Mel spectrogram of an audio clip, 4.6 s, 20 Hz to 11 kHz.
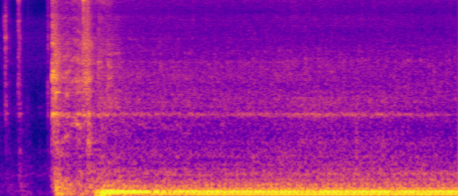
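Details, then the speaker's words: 1978 Chevy C10 truck with a replacement 4.3 starter from a 2000 model, engine partly warmed up: quick, crisp half-second starter whirr, then the engine catches into a steady low rumble; starter engages cleanly, sounding much better than before. "did you hear that starter man it sounds so much better let's do it again listen for the starter"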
